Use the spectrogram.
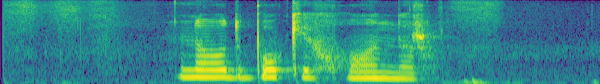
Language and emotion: Russian, sad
